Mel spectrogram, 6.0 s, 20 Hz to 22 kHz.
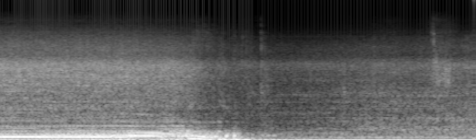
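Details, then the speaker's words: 1965 Mustang inline six (Iron 6): low, lumpy idle holds a couple of seconds, then revs sag and engine stalls; owner suspected vacuum leak thought fixed, idle mixture screw adjusted, fuel feed from sippy cup suspected. "So she's stalling on idle. I mentioned in the last video it had a vacuum leak. I thought it was a vacuum leak, thought I fixed it, but now it is really struggling to idle."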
